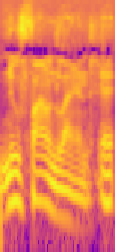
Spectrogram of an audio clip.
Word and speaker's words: Newfoundland: Well, is it Newfoundland or is it Newfoundland? – I think, really, it's Newfoundland, you know. – But somebody once told me it rhymes with understand. Newfoundland, understand.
